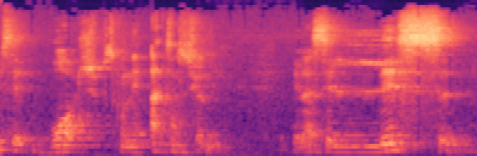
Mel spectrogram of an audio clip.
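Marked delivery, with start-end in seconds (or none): 2.5-3.5 "listen" said slowly with the T silent. Shown as a demonstration. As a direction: leave out the T in "listen". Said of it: "Le T ne se prononce pas".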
